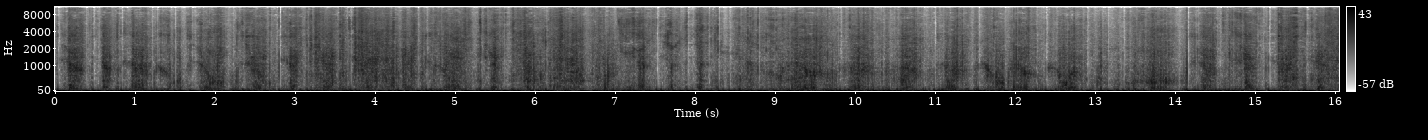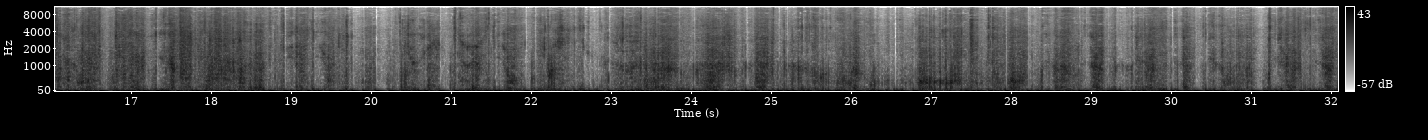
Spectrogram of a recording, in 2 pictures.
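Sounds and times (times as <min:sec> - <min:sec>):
crunching ice being chewed: 0:00.0 - 0:32.0.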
